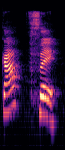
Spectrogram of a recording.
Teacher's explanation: a sílaba tônica da palavra café é o fé né Nós falamos com mais intensidade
